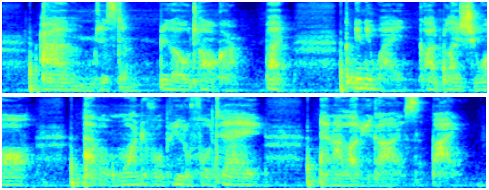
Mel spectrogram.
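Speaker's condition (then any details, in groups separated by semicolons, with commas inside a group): Laryngectomy; laryngectomy, tracheoesophageal puncture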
